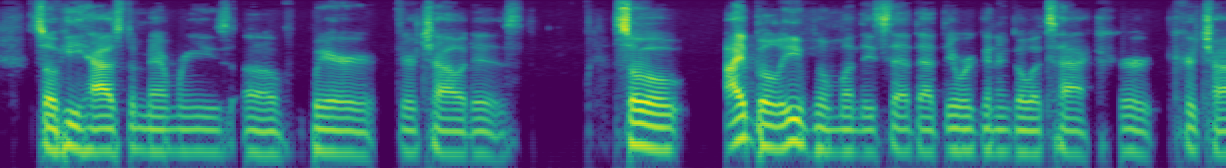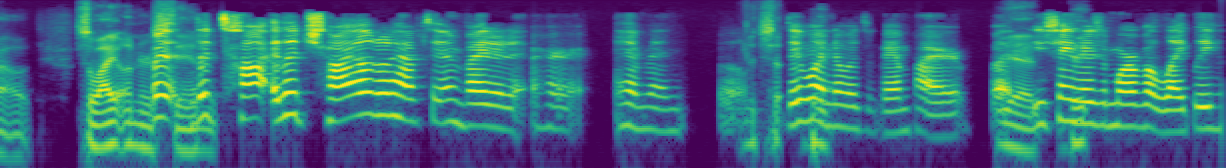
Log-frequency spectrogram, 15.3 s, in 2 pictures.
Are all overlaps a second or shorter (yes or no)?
yes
